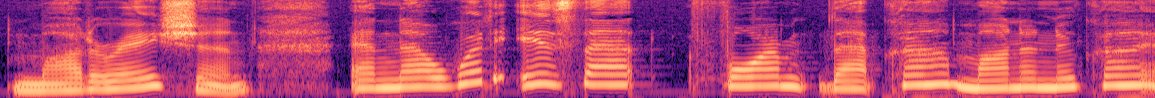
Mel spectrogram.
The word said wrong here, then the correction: Manuka: Manuka honey.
